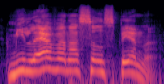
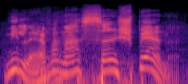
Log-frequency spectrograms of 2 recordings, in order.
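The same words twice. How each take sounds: First: It is said in a gaúcho missionary accent. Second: It is said in a carioca accent.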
